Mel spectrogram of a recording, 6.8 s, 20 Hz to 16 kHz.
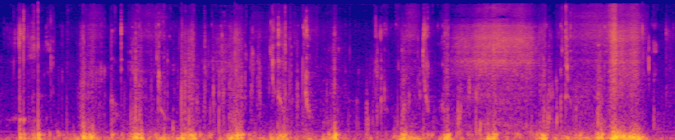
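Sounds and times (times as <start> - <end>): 
biting and chewing crunchy salt-dill pickles: 0.0 - 6.7.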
